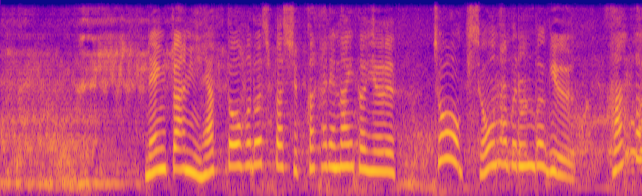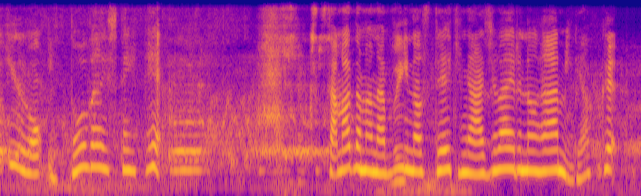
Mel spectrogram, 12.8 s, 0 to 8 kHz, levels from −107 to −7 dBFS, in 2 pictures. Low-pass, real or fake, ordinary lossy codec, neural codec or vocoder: 7.2 kHz; fake; Opus, 64 kbps; codec, 16 kHz, 4 kbps, X-Codec, HuBERT features, trained on LibriSpeech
